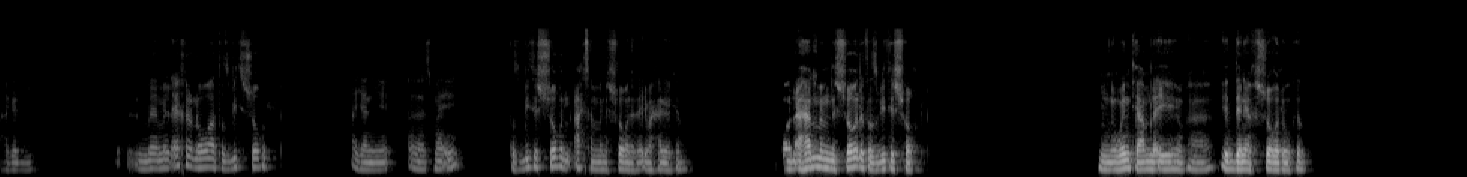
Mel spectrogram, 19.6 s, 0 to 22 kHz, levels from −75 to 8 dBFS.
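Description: At 1.42 to 3.64 s, 6.93 to 9.3 s and 10.25 to 11.93 s the speech shows automatic gain rising: the gain control judged the input too quiet and pushed its gain up by about 4 dB each time. The swell spreads over roughly two seconds, and the background noise lifts along with the voice. That shared, gradual climb marks it as gain control, not a talker moving closer or an abrupt level step.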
